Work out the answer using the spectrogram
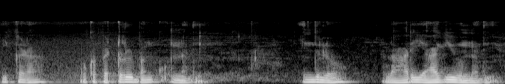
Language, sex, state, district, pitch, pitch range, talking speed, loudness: Telugu, male, Telangana, Mahabubabad, 105 Hz, 100-110 Hz, 105 wpm, -15 LUFS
